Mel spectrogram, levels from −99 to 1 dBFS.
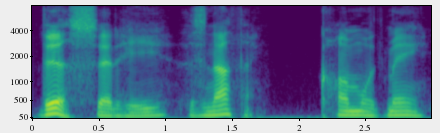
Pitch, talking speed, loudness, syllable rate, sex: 100 Hz, 160 wpm, -22 LUFS, 4.0 syllables/s, male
